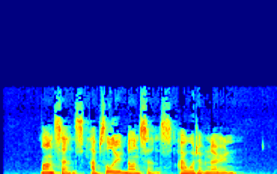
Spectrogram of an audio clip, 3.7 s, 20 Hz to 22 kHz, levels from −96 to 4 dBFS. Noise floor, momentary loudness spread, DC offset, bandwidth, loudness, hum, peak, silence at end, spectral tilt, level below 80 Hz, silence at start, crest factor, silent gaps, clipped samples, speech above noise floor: -57 dBFS; 7 LU; under 0.1%; 11 kHz; -17 LUFS; none; -2 dBFS; 0.55 s; -3 dB/octave; -56 dBFS; 0.55 s; 18 dB; none; under 0.1%; 40 dB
